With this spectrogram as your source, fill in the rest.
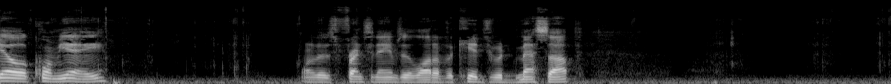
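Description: Trading cards slide and flick against each other in someone's hands.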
